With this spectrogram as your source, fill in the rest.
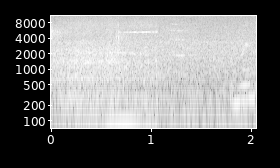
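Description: A middle-aged woman speaks quietly, close by.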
